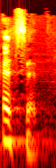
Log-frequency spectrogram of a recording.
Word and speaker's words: hesed: En hebreo quiere decir nosotros diríamos hesed, pero como no pronunciábamos la H, hesed de Dios.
